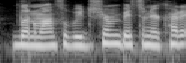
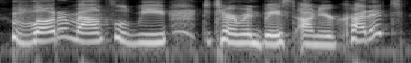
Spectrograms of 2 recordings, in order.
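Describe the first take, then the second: First: It is spoken very fast, rushed together. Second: It is spoken at a normal, unhurried pace.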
